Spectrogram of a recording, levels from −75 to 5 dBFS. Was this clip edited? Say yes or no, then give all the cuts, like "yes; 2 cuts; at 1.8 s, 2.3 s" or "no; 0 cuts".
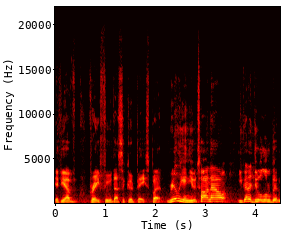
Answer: no; 0 cuts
